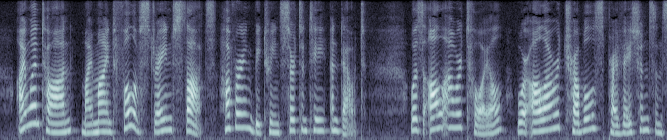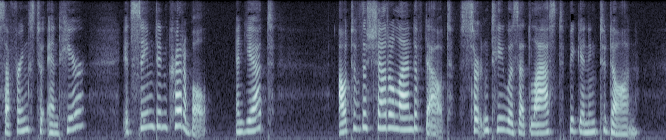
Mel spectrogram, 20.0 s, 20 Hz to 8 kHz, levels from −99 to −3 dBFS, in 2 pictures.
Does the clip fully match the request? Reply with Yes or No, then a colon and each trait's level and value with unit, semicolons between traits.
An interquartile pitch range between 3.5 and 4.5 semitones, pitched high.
No: wide, 5.6 semitones; high, 235 Hz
